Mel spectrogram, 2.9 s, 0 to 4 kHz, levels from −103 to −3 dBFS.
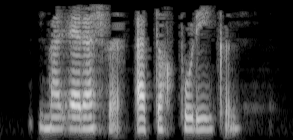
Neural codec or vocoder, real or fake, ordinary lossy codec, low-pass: codec, 16 kHz, 0.5 kbps, FunCodec, trained on LibriTTS, 25 frames a second; fake; MP3, 16 kbps; 3.6 kHz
